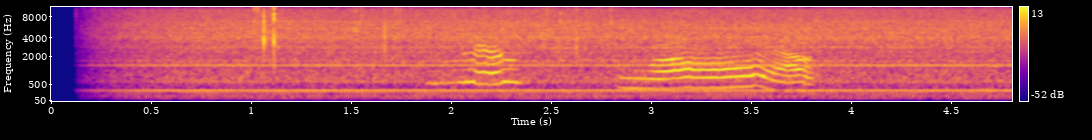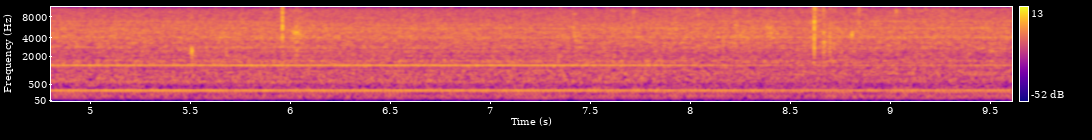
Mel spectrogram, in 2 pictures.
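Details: A domestic cat described as singing gives a few short wavering meows, rising and falling in pitch, clustered around the middle, over a steady loud electrical hum that fills the whole recording.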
